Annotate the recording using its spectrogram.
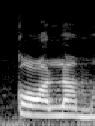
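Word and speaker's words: column: हम क्या बोलते हैं कॉलम हम कॉलम तो नहीं बोलते हम क्या बोलते कॉलम तो यहां पर एन क्या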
